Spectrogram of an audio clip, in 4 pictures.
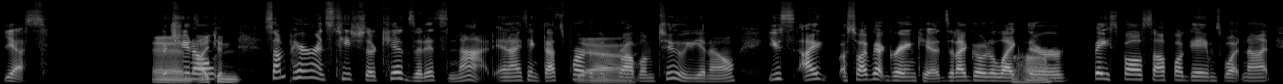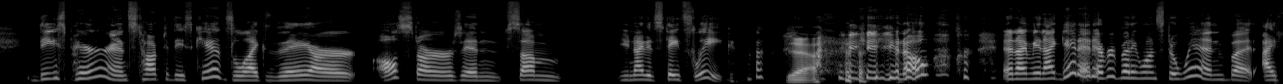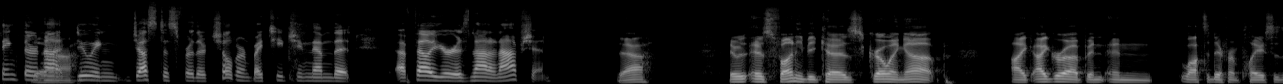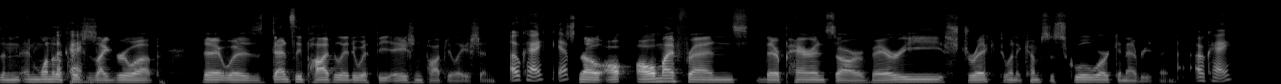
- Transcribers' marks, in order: tapping; chuckle; laughing while speaking: "y you know"; chuckle; other background noise
- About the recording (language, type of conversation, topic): English, unstructured, How can changing our view of failure help us grow and reach our goals?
